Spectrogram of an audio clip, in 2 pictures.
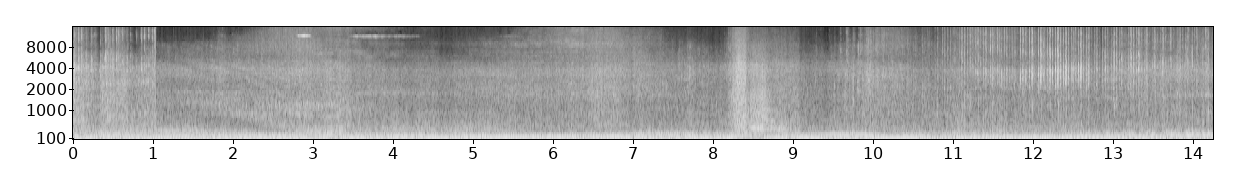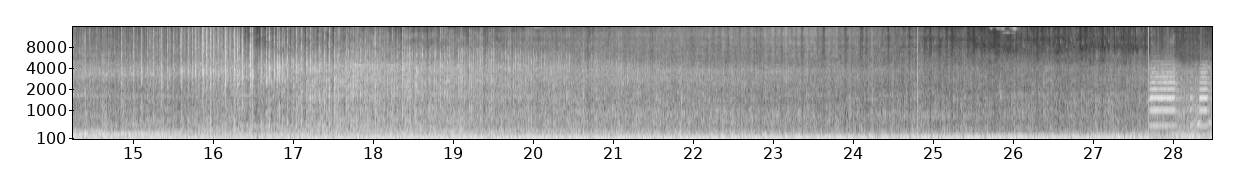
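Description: Hot rods and classic cars driving slowly past one after another, their engines and exhausts rumbling and rising and falling in pitch, with one passing close about eight seconds in.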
